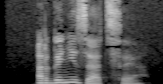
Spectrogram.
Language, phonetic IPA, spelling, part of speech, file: Russian, [ɐrɡənʲɪˈzat͡sɨjə], организация, noun, Ru-организация.ogg
- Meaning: 1. organization, arrangement 2. organization 3. setup, structure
